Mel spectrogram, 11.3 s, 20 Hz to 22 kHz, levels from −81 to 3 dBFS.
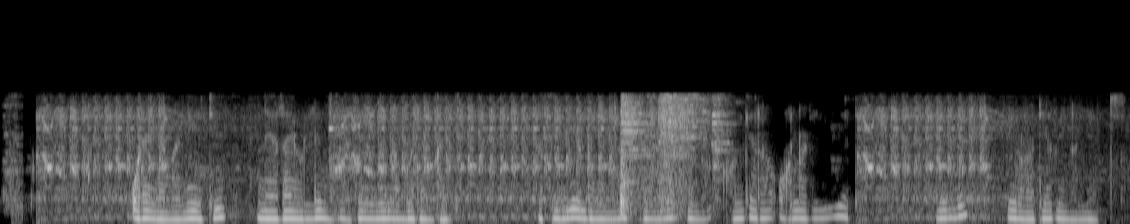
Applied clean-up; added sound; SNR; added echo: none; Glass / Engine / Car; 3 dB; none.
